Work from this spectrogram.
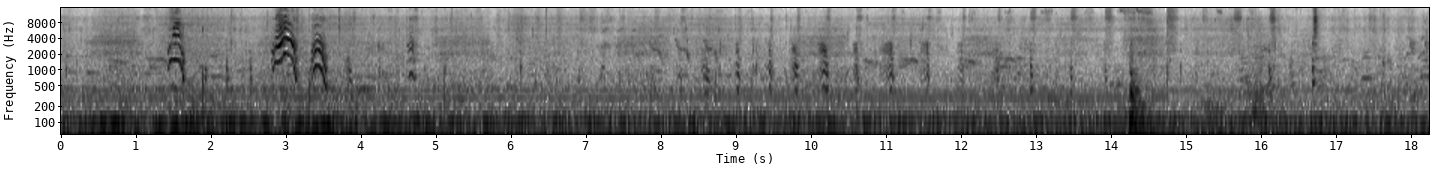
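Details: Mother dog caring for her newborn puppies, one day old, indoors: a short burst of high, thin rising whimpers near the start, then scattered faint squeaks over soft clicking, rustling and a steady low hum.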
